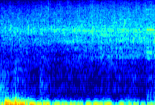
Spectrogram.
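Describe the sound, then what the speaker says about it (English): Onion hitting chicken fat and browned fond in a pot, a few thuds at the start followed by a soft, steady sizzle close by. "I am going to cook my onion in that"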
